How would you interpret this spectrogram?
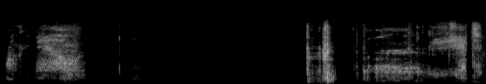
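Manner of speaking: breathless whispered swearing under pain; real whispered cursing, in pain; whispered curses. Real, not acted. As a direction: hiss the curses so no one hears.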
